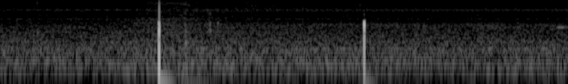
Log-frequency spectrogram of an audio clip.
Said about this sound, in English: I'm calling about the clicking noise on your phone line. Can you hear that? Sounds like a metronome.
